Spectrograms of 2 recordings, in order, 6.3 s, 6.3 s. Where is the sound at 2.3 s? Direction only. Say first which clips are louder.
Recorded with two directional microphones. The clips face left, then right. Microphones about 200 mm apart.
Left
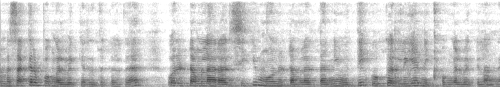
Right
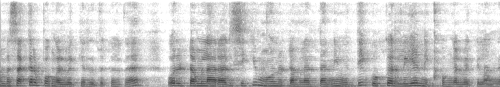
Right 1 dB; 25° right (ahead or behind).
